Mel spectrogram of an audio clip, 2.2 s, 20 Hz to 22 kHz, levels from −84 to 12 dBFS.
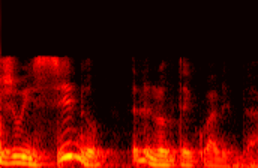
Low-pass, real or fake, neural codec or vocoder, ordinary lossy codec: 5.4 kHz; fake; codec, 24 kHz, 1.2 kbps, DualCodec; MP3, 32 kbps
